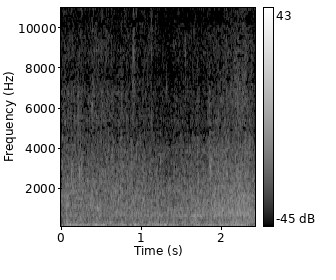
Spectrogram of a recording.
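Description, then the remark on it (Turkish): Continuous roar of rough water and waves churning around boats moored at a fishing shelter in Erdemli, Mersin, during a storm that swamped many boats and rowboats; loud and steady with gusty wind, no voices. “Erdemli'de balıkçı barınağına bağlı pek çok tekne ve kayık suya gömüldü.”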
